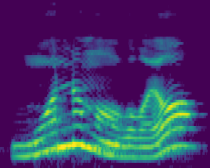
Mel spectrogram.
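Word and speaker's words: 못 먹어요: की तरफ म आया, तो स का उच्चारण न किया जाता है और म का उच्चारण चेंज नहीं होगा, म का उच्चारण म ही रहेगा, ठीक है। तो यहाँ पर हम क्या बोलेंगे, मुन मोगयो, मुन मोगयो, मोत मोगयो नहीं, मुन मोगयो, छनुन फाबुल मुन मोगयो,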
